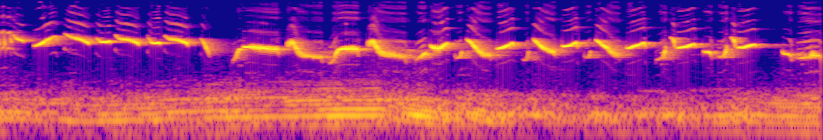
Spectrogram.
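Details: Loud Hwamei morning song training: rhythmic loops of swooping whistles, each note sliding down then up, repeated over and over in a lively, bouncing series with a low hum underneath.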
